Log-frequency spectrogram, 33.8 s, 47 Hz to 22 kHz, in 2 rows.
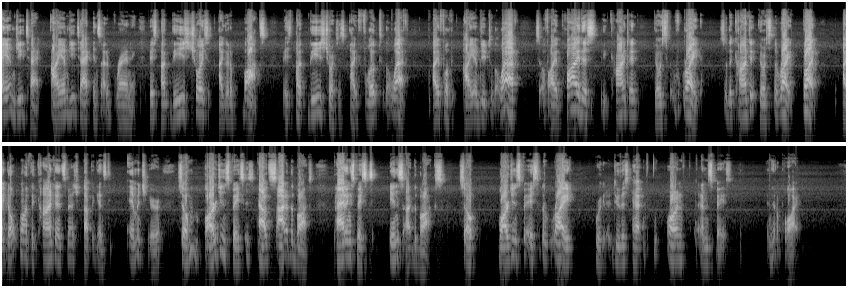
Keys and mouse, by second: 4.7 click, 7.6 click, 21.9 click, 27.5 click, 29.6-30.2 typing, 32.3 click, 32.3 typing.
